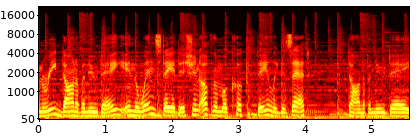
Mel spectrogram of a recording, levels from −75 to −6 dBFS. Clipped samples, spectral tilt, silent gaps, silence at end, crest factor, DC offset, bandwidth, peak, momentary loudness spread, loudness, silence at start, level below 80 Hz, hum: under 0.1%; -5.5 dB/octave; none; 0 s; 14 dB; under 0.1%; 18 kHz; -4 dBFS; 6 LU; -20 LUFS; 0 s; -38 dBFS; none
